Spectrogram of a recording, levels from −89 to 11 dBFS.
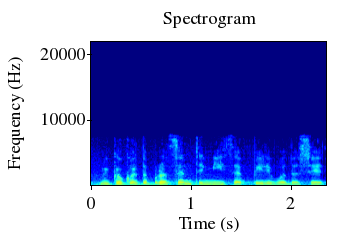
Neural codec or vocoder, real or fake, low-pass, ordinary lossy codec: codec, 16 kHz, 0.4 kbps, LongCat-Audio-Codec; fake; none; none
